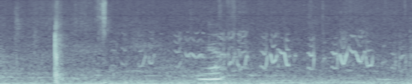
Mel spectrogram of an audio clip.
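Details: Several pet guinea pigs chasing one another in play, follow-the-leader style: short wavering squeaks and chirps repeated in quick bursts, with scampering patter underneath and a person speaking Spanish nearby.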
